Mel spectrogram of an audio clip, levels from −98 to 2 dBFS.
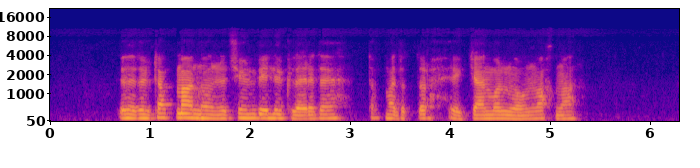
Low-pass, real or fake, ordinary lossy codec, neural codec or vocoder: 10.8 kHz; fake; Opus, 24 kbps; codec, 24 kHz, 0.9 kbps, WavTokenizer, medium speech release version 1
